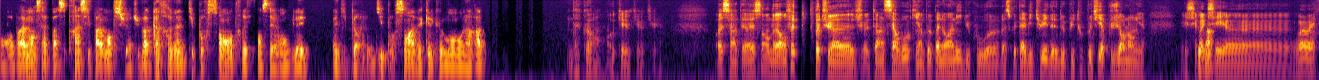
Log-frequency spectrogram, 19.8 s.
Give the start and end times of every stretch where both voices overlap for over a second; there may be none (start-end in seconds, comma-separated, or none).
none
